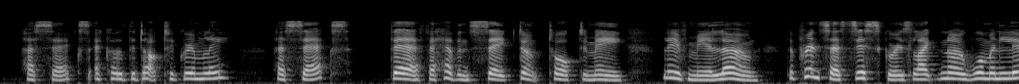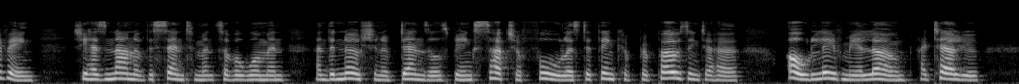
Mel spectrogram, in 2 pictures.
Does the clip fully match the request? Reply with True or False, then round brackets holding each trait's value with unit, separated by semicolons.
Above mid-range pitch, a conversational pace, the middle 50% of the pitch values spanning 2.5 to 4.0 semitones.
True (230 Hz; 175 wpm; 3.6 semitones)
